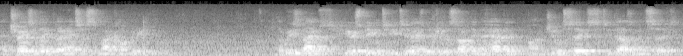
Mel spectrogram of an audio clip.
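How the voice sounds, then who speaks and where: A man in his twenties from Northern California, a veteran giving a personal talk, halting at times with fillers and self-corrections. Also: fairly high pitch, flat delivery. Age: 20s. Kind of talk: personal speech read to an audience. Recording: distant, echoey hall recording with background noise.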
